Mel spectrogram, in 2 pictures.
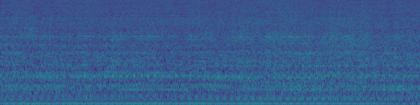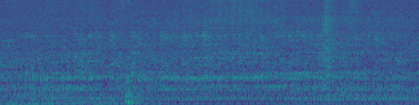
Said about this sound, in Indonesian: ini cukup mengganggu nggak sih suara suara suara mesin itu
